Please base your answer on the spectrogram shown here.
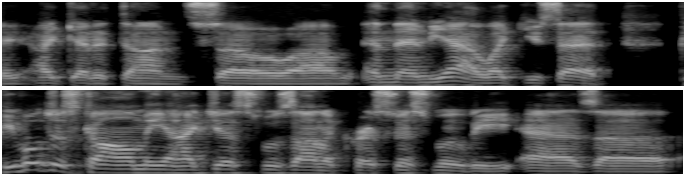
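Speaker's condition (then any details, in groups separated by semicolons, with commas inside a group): No condition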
